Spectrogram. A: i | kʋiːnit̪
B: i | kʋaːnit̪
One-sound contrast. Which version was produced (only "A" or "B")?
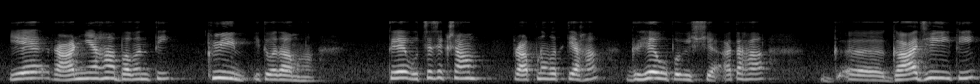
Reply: A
